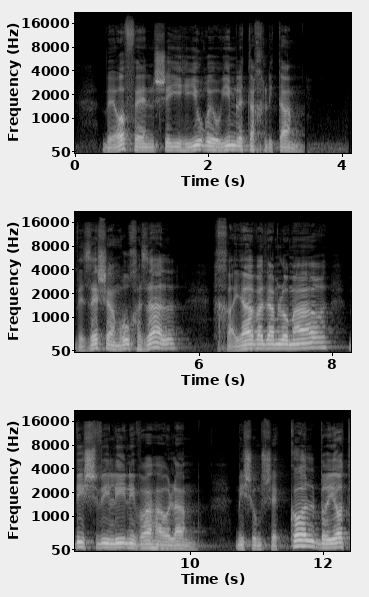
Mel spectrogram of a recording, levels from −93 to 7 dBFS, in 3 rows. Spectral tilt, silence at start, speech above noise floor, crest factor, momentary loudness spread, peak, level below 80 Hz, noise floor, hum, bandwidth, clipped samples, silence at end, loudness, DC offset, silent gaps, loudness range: -6 dB/octave; 0.4 s; 35 dB; 16 dB; 14 LU; -10 dBFS; -52 dBFS; -60 dBFS; none; 17.5 kHz; under 0.1%; 0 s; -25 LUFS; under 0.1%; none; 4 LU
